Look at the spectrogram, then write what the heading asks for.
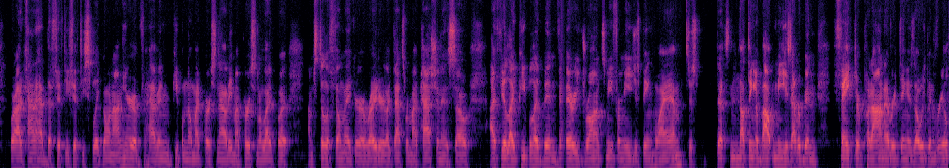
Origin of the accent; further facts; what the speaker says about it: New York, United States; I'm Italian from New York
